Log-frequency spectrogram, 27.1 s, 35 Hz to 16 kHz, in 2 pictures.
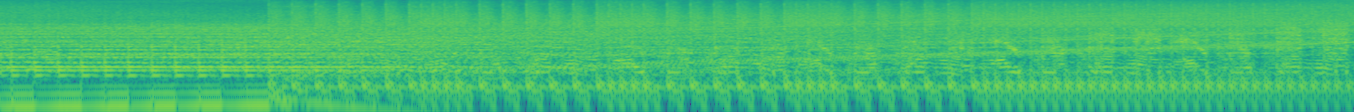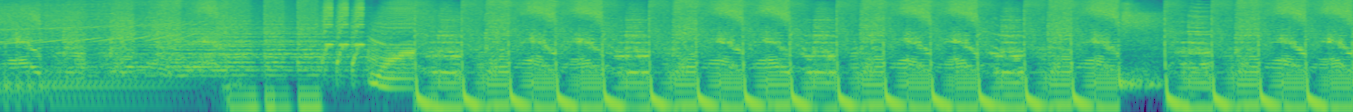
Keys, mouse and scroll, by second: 1.7 space, 2.6-9.7 drag, 10.9-12.7 drag, 12.7 space, 24.5 space.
